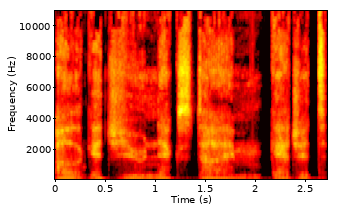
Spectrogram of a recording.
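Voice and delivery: very low, slow, drawn-out, raspy villain voice. Showing how you just sound like a cartoon character, in the Claw voice from Inspector Gadget. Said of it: "I just sound like the Claw from".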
